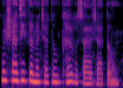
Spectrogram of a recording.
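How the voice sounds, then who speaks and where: A woman's voice: fairly high pitch, lively intonation, gravelly, dark tone, slightly rough, exaggerated voice. A woman voicing a blunt young male friend. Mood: earnest. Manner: blunt, scolding. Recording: slightly dull lo-fi recording.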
